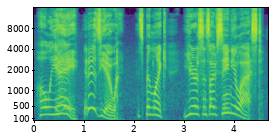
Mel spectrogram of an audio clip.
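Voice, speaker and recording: A man voicing a brash, chummy, lanky young male pony full of excitement, in a cartoon-style story reading. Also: very high-pitched, unhurried, no echo, pitched above the performer's own voice, heavily acted. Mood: excited.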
